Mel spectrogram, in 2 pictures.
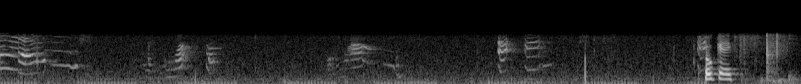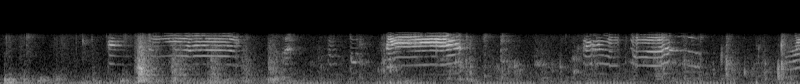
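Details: Indoor domestic cat whining while two dogs eat lunch; faint meows early, then louder, strained, harmonic-rich wails in the second half, mixed with a person speaking and clattering household sounds.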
